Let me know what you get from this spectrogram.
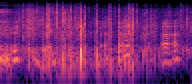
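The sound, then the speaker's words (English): A snack bag crinkles and rustles loudly and continuously, with sharp crackling bursts as it is handled and opened, while voices talk over it. “You have to open it with scissors. Everyone knows that.”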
